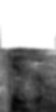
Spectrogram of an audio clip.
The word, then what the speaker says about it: schism: I've introduced a new word there called a schism, or some people will pronounce that schism. Can't do that. I'm going to pronounce that a schism with a ch with a hard k sound.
